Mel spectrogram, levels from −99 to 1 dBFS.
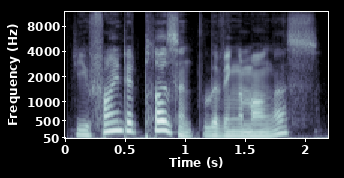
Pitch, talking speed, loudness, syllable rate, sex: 145 Hz, 220 wpm, -18 LUFS, 5.4 syllables/s, male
